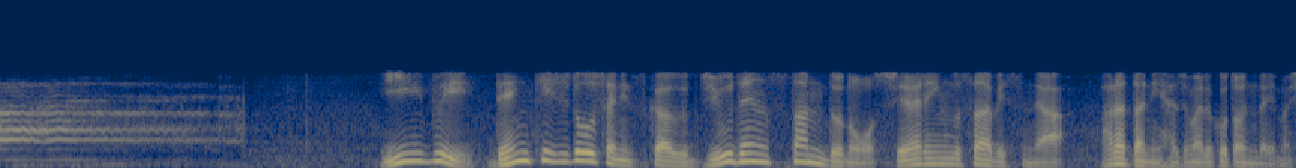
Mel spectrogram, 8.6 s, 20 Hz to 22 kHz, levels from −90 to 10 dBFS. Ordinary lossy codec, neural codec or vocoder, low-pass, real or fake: Opus, 32 kbps; codec, 16 kHz in and 24 kHz out, 0.9 kbps, LongCat-Audio-Codec, fine tuned four codebook decoder; 3.6 kHz; fake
